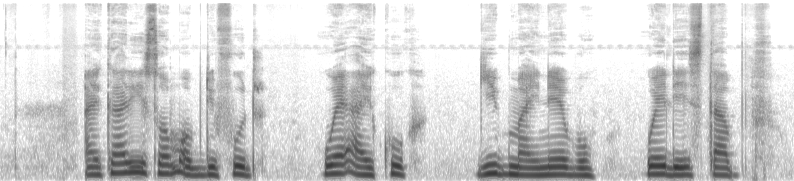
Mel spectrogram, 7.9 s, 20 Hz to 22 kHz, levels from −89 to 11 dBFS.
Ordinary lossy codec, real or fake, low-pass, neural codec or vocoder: none; real; none; none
